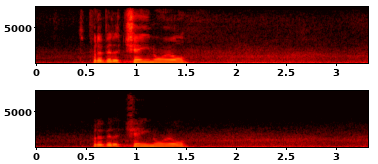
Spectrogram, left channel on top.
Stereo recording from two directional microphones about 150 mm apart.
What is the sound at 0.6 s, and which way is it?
Speech, 70° left (ahead or behind).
